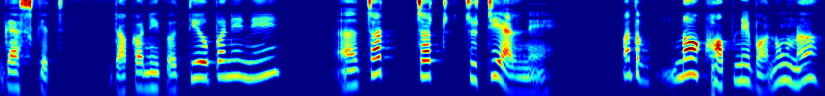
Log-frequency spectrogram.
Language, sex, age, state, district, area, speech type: Nepali, female, 45-60, West Bengal, Kalimpong, rural, spontaneous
